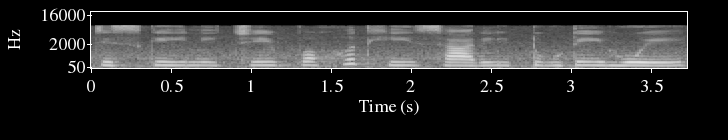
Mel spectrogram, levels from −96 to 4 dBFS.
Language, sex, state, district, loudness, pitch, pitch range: Hindi, female, Punjab, Fazilka, -18 LUFS, 225 Hz, 220-235 Hz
